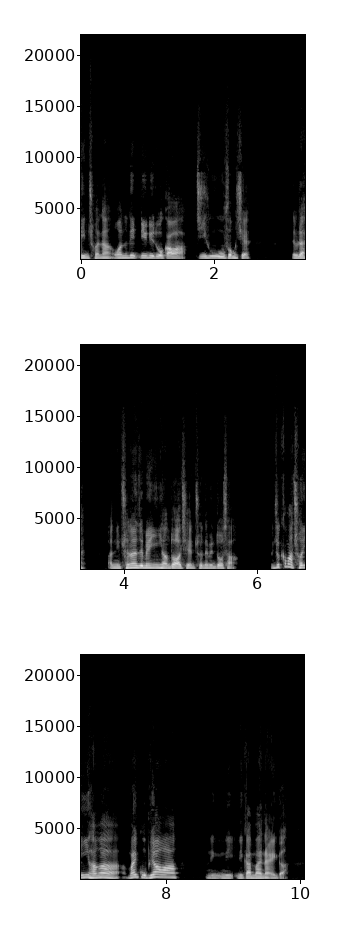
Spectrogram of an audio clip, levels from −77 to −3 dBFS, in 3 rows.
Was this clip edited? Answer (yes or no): no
